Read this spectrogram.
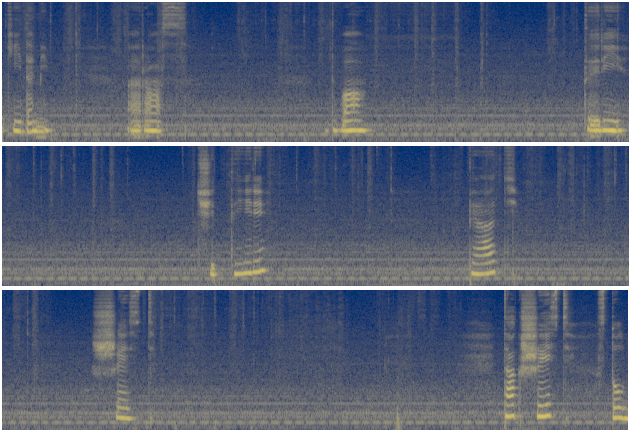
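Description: A crochet hook softly pulls through yarn.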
